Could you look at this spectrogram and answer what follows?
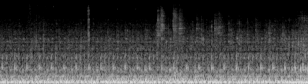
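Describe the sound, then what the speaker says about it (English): A 1972 Plymouth Duster's 225 Slant 6 engine runs with a loud, steady, close rumble and a rough, even pulse, holding at a fairly constant speed throughout. "let's give it a rev"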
